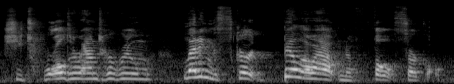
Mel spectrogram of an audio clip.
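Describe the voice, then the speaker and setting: A woman preschool teacher reading a story aloud to young children, expressive and speaking to them directly. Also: high-pitched, moderate pace, creaky.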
